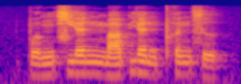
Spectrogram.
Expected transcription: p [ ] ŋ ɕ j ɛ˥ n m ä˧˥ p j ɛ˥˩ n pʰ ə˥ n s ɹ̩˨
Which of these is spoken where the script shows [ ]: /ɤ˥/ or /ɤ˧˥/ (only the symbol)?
ɤ˧˥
